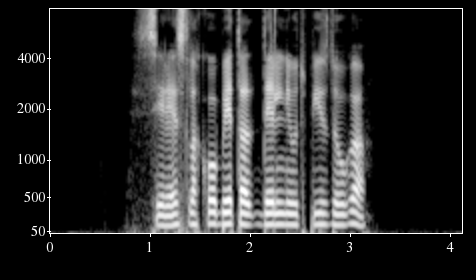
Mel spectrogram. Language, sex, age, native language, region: Slovenian, male, 18-29, Slovenian, Posavska region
